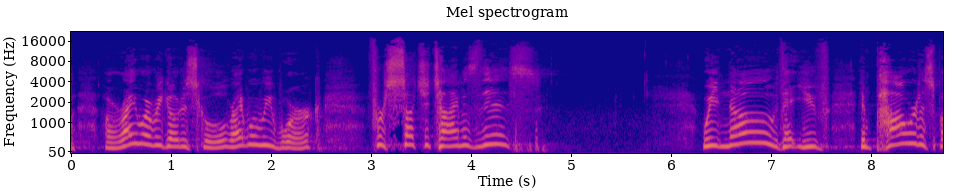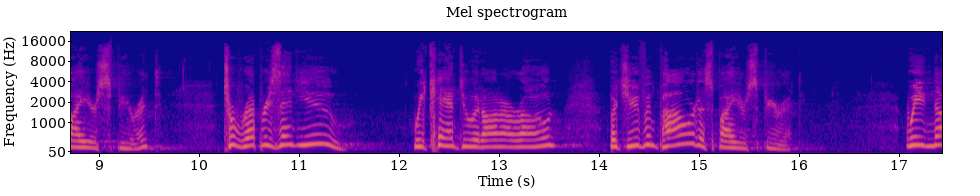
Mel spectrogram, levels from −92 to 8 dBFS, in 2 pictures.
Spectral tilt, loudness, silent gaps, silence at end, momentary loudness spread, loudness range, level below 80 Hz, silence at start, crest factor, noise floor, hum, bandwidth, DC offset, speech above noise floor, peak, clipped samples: -4.5 dB/octave; -33 LUFS; none; 0 s; 13 LU; 3 LU; -84 dBFS; 0 s; 18 dB; -73 dBFS; none; 17.5 kHz; under 0.1%; 40 dB; -16 dBFS; under 0.1%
